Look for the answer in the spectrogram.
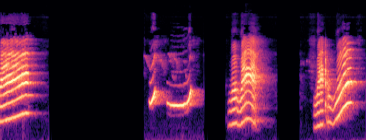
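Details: A pet parrot talks in short bursts: a brief opening syllable, then a wavering mid-pitched phrase, a quick up-and-down warble and a sharply rising word, each separated by silence.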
